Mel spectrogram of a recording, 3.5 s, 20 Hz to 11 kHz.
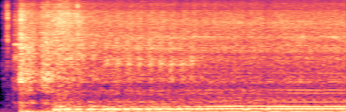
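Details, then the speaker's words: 1987 VW MK2 Jetta just converted from 3-speed automatic to 5-speed manual, first start with spliced starter wires: quick crank, catches at once, settles into a smooth steady low hum, no misses; clean healthy start. "The Mark II starts every time. No problem. No more automatic. The car is officially a manual."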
